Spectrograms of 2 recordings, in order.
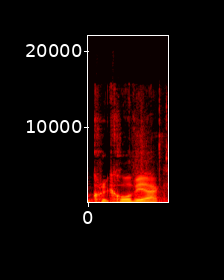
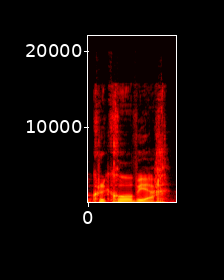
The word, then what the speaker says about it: Krychowiak: I think you say Gregor Krychowiak. I think that's how you say his name. But it's like not spelt that way.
